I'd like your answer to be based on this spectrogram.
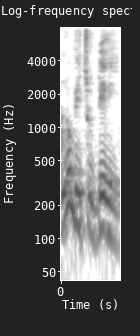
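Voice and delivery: normal talking voice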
